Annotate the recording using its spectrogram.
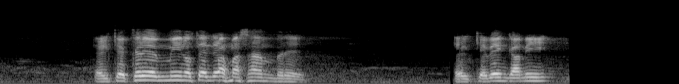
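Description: An elderly man preaches emphatically into a microphone.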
